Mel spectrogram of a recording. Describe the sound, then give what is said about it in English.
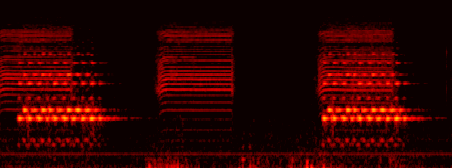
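A cell phone rings with an incoming call, a bright electronic tone in three roughly one-second bursts separated by short pauses, fairly loud over a low background rumble, with no one speaking. “So what I'm going to do is I'm going to open my cell phone, and I'm going to call”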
